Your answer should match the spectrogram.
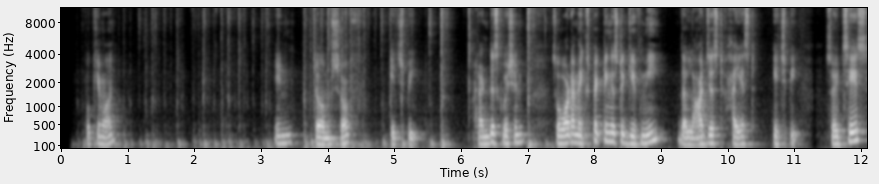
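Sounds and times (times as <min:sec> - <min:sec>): typing on computer keyboard: 0:00.2 - 0:05.9, 0:07.0 - 0:07.4.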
